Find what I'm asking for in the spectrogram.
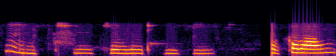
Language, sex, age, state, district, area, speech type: Hindi, female, 18-30, Uttar Pradesh, Prayagraj, rural, conversation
